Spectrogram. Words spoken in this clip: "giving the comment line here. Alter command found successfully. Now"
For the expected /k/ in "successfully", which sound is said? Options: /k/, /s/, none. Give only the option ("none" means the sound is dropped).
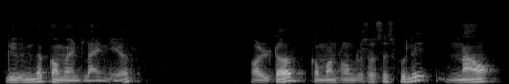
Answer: none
